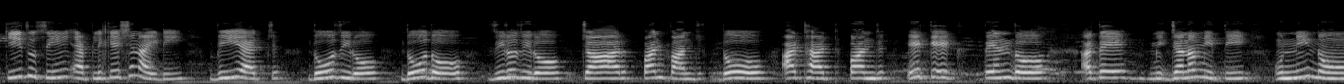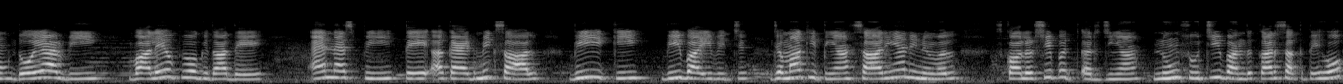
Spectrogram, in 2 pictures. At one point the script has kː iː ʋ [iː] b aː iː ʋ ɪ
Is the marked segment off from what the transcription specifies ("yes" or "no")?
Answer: no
